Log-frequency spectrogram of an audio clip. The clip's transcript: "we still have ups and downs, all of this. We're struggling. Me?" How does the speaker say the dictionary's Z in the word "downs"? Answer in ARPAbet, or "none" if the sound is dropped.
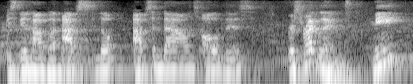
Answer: S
